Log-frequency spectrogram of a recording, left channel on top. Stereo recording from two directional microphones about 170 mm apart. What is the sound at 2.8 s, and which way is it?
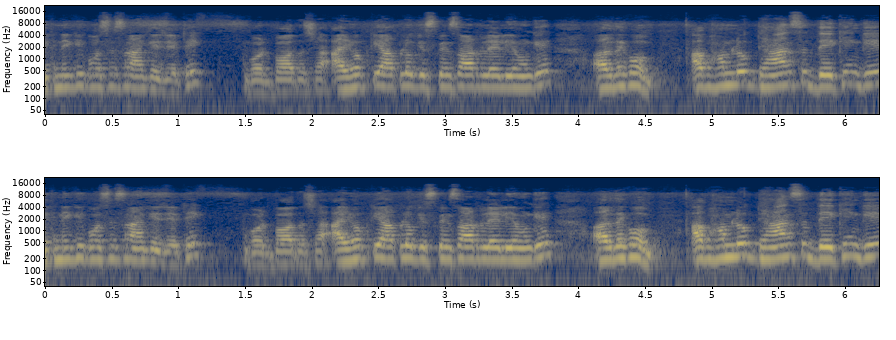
Speech, 20° left (ahead or behind).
